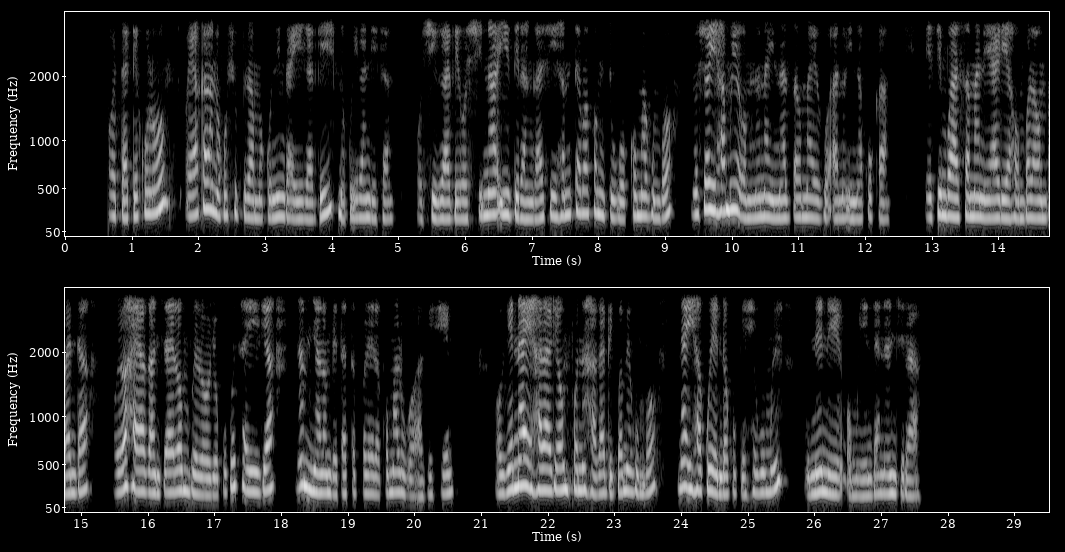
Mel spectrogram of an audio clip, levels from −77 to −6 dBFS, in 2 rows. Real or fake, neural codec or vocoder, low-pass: real; none; 3.6 kHz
